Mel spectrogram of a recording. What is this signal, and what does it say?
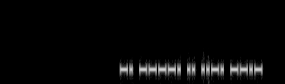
Morse code, heard as a keyed tone, about 52 wpm, 700 Hz. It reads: N9IFQ
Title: USA Call Signs - 3x Character Spacing - 50wpm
